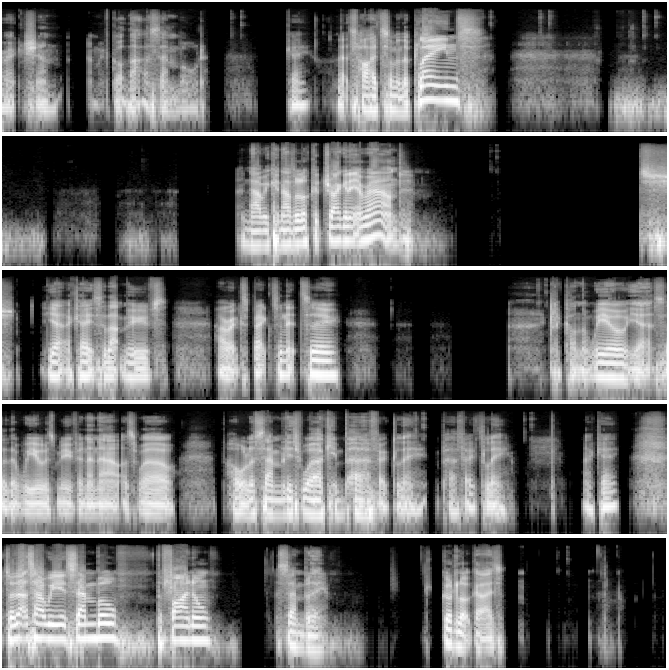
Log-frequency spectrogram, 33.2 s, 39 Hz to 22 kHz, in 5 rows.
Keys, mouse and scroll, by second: 0.3 middle click, 1.2-1.9 scroll, 2.3 click, 3.8 click, 4.8 click, 5.4 click, 5.8-6.1 scroll, 6.2 scroll down 4, 6.5 click, 7.0 scroll up 3, 7.2-8.5 scroll down 4, 8.5 middle click, 8.6-8.9 scroll up 3, 8.9 scroll, 10.1 click, 11.5 click, 15.7 middle click, 18.7 click, 22.7 middle click, 24.0-24.6 scroll, 24.1 click, 25.2 click, 25.4-25.9 scroll, 25.9 scroll up 4, 26.2 scroll down 3, 29.1 scroll, 29.4 scroll up 1, 29.6 scroll down 3, 31.3 scroll down 4, 32.2 click.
